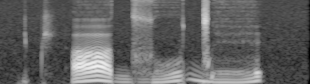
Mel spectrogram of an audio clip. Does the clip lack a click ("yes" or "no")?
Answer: no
